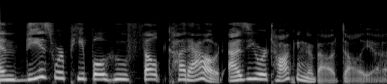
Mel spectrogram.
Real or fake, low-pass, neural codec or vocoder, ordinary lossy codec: real; 7.2 kHz; none; MP3, 32 kbps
